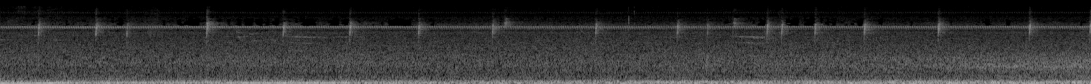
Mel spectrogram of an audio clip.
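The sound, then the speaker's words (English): Agitated buntings give sharp, repeated chip calls, short high ticks spaced roughly every half second, over a steady high insect drone and low background rumble. No one speaks. “These buntings are very unhappy.”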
